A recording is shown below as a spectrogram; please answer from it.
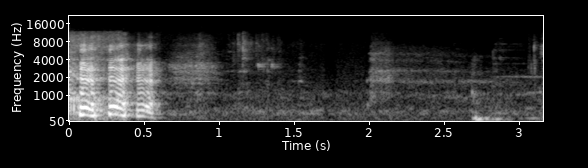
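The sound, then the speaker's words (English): A brief slurping sip of tea, followed by soft swallowing and faint breathy noises in near silence, then a small low thump at the end. “I have water. I'm drink, I'm drinking the tea, boy.”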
